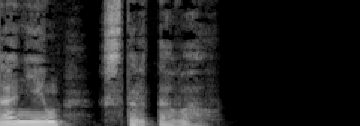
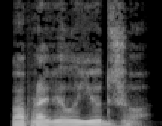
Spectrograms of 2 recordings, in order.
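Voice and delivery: usual speaking voice

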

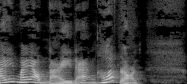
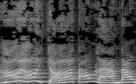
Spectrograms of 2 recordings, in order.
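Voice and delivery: flustered refusal; 7 semitones higher, faster than usual. Retold or imitated. Dad refusing again, flustered.

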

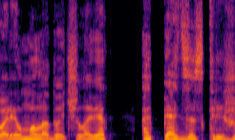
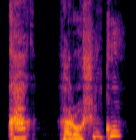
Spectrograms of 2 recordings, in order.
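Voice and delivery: high, sharp questioning wife; high-pitched put-on woman's voice; interrupting wife; 14 semitones higher, 3 dB louder than usual. A narrator's reading. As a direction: cut in, high and astonished. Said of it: "перебила жена".

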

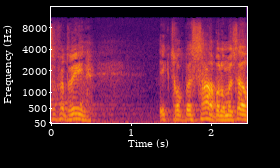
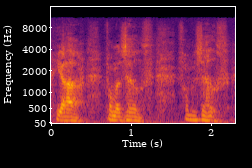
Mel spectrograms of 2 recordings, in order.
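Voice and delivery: soft and bitter, slow; bitter murmur; 4 semitones lower, 8 dB quieter than usual. Acted. Accused echoing her words, bitter and soft. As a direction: mutter it to yourself, wounded. Bitter quiet self-reproach.

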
